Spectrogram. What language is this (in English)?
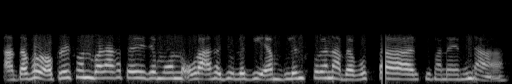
Santali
